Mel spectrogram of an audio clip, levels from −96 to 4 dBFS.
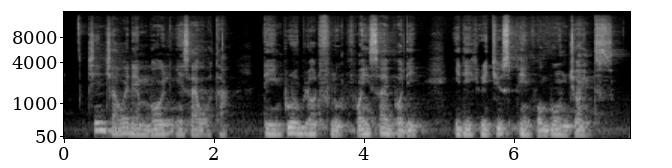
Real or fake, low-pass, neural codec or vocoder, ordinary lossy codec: real; 14.4 kHz; none; none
